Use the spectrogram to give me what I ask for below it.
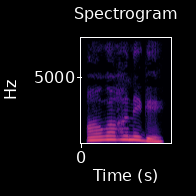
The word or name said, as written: ಆವಾಹನೆಗೆಯ್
